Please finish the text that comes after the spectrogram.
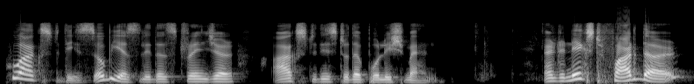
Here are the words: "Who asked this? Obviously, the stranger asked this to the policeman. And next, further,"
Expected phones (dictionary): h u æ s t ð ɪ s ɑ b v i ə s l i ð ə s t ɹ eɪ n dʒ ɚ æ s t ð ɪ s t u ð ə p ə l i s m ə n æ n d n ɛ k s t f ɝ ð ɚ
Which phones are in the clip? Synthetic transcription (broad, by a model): h u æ s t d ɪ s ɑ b i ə s l i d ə s t ɹ eɪ n dʒ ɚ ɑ s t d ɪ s t u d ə p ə l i ʃ m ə n æ n d n ɛ k s t f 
